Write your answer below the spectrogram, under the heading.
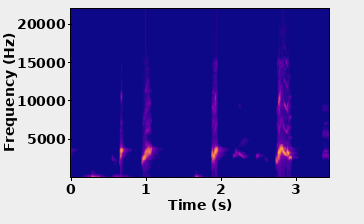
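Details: Short burst of red-whiskered bulbul 'rik rua' trilling song, style said to shift with the bird's mood: four or five sharp whistled chirps, the last one loudest, with a couple of soft low taps.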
